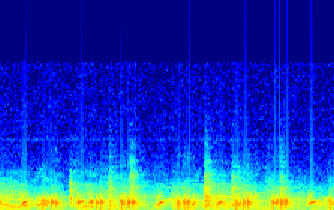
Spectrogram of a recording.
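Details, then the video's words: White-breasted waterhen giving a strange call, a rhythmic run of short, croaky, nasal notes with quick upward-slurred yelps between them, repeating in tight clusters about every half second. "Ruak ruak bersuara aneh"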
